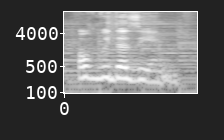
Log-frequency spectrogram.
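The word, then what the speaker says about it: Auf Wiedersehen: वि दर जे एन तो actually H को silent बहुत साइलेंट हो जाता है ऑफ विद अजन ऐसे हो जाता है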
